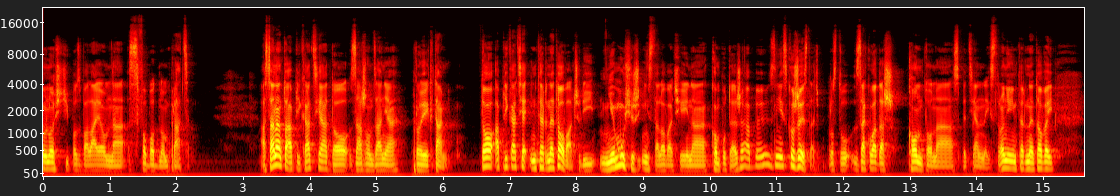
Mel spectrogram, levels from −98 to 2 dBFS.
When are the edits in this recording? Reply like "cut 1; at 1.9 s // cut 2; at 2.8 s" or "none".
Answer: cut 1; at 3.1 s

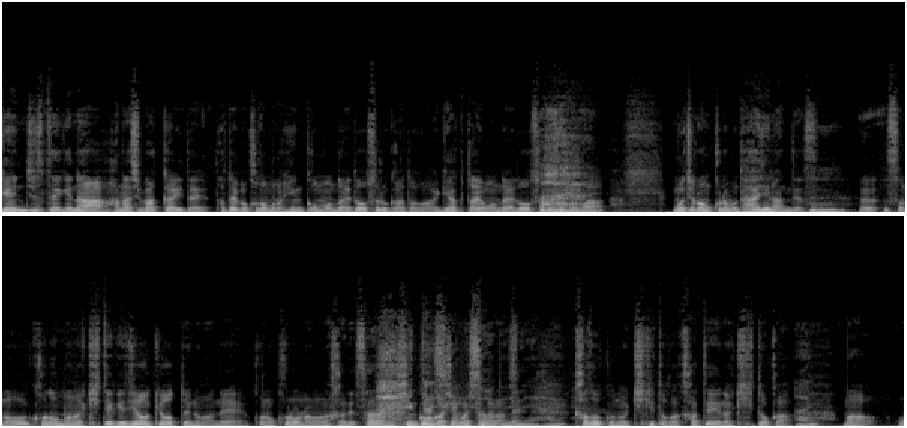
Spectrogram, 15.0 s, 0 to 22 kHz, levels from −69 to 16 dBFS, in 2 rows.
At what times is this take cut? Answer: none

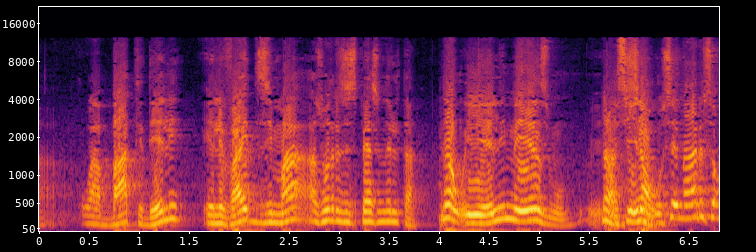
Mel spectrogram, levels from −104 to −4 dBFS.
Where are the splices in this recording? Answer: cut 1; at 4.0 s

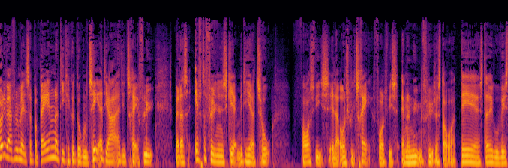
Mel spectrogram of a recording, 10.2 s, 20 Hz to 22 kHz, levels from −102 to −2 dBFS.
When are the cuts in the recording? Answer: none

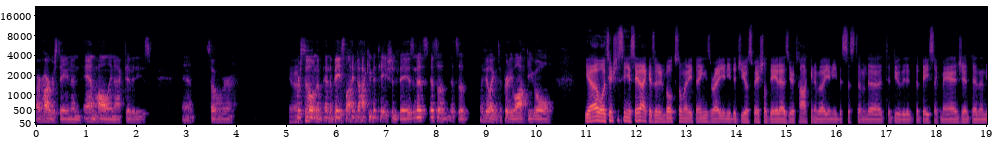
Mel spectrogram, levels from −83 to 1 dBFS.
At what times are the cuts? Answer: cut 1; at 10.8 s

